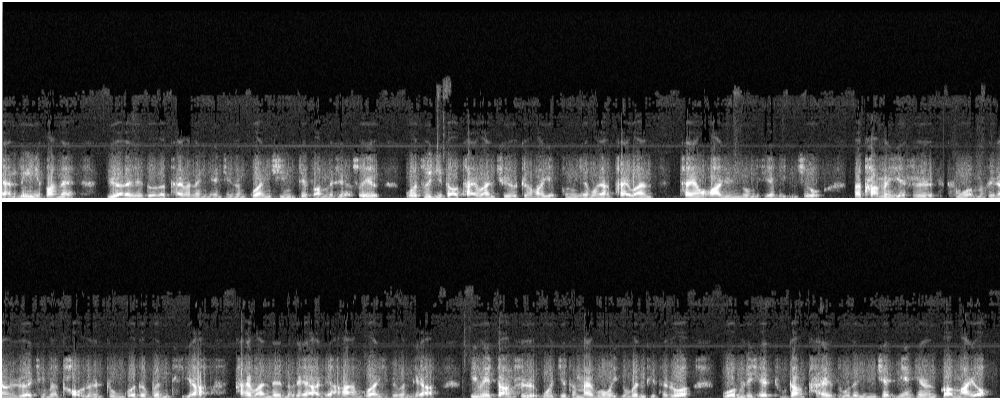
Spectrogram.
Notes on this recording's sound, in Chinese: 现居住在美国。接受本台的电话采访。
